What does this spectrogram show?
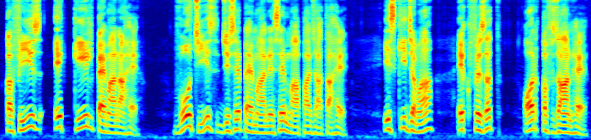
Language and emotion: Urdu, neutral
